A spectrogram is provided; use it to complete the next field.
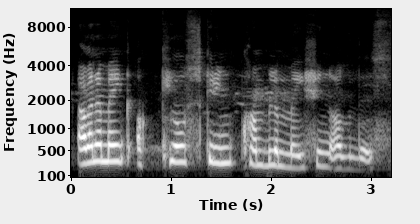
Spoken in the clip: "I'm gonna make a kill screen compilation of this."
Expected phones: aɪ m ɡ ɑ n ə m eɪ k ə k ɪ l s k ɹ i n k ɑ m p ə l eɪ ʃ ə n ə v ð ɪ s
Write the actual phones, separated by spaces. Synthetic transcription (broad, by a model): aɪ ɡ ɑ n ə m eɪ k ə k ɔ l s k ɹ i n k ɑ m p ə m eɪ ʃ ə n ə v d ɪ s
